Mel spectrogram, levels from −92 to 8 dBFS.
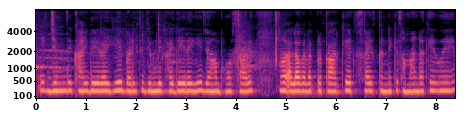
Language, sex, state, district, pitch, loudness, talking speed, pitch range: Magahi, female, Bihar, Gaya, 215 Hz, -18 LUFS, 215 wpm, 215-225 Hz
